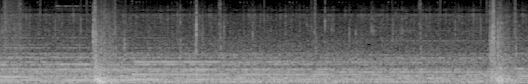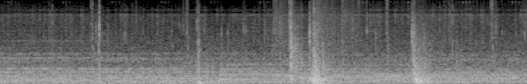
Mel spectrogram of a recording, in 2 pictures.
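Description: Menu clicks and soft thuds sound from a video game.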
